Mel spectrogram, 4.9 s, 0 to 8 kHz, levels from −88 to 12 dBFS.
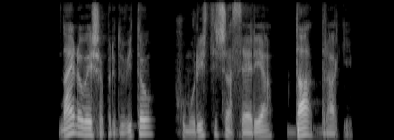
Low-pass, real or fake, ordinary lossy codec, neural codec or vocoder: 7.2 kHz; real; none; none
